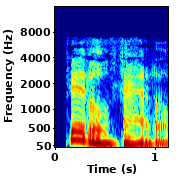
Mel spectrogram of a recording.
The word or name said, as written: fiddlefaddler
